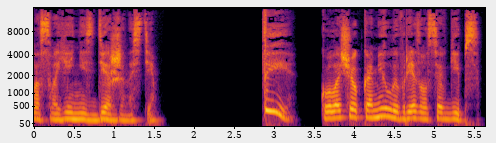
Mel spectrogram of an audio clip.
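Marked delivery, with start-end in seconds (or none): 2.8-3.3 high, sharp burst; outraged. A narrator's reading. Woman striking her partner, outraged exclamation. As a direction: burst out at him in anger. Woman punches him in anger.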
